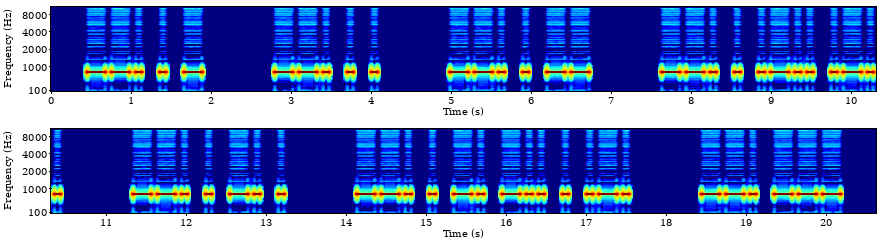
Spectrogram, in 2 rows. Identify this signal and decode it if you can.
Morse code, heard as a keyed tone, about 16 wpm, 800 Hz. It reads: GET GEE GEM GELL GENE GENDER GO
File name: Prefixes / By First Letter / Gs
